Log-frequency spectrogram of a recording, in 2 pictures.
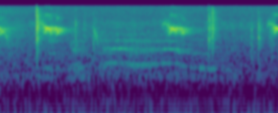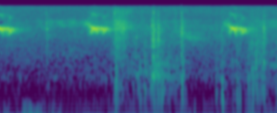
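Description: A small bird chirps over and over, a short high chirp about once a second. Around the middle come rustling and light knocks of items being handled in a cardboard box.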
